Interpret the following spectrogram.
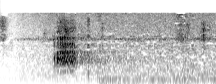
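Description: An American crow gives a single short caw about half a second in, followed by a low steady hum in the background.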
